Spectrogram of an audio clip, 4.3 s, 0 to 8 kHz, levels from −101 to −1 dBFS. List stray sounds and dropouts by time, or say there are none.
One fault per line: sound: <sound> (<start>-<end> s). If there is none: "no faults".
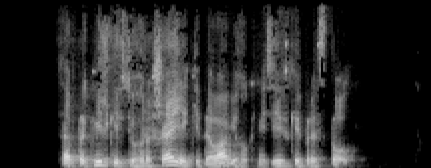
no faults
